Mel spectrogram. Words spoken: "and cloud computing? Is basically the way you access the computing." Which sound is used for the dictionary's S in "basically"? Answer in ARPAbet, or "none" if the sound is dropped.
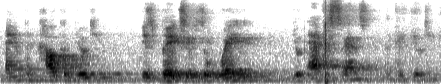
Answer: none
